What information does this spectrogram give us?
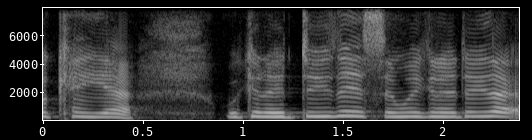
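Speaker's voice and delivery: bad Australian accent, high. Retelling what a stunt person said on set: bad Australian accent. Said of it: "I'm doing a really bad Australian accent".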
